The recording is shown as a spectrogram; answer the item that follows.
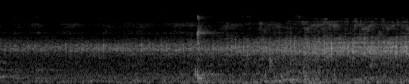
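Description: Food sizzling in hot oil in a miniature clay cooking pot, a steady hiss that grows slowly louder, with a single sharp click about halfway through.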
